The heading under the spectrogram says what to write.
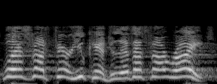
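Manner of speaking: loud, high-pitched acted outburst; outraged student. Student objecting to the professor's unfair reason, outraged. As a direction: protest hotly, imitating a wronged student. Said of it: "was really mad at the professor".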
